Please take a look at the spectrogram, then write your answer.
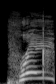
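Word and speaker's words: Praey: excuse me Monster Hunter pray for the gods that's it pray for the gods that game may have already come out um but it's spelled very weird it's p-r-a-e-y pray for the gods if you like um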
